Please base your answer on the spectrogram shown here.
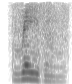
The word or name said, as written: raven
